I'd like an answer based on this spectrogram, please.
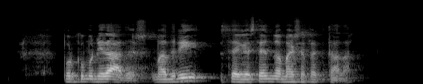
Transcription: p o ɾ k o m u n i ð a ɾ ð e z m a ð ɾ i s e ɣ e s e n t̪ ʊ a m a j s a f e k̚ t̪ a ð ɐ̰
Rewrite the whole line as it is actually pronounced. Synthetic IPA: p o ɾ k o m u n i ð a ð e s m a ð ɾ i s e ɣ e s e n d̪ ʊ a m a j s a f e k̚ t̪ a ð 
